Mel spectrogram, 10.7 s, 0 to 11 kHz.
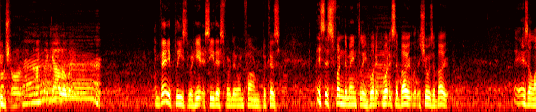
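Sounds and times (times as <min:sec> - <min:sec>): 
cow mooing: 0:00.0 - 0:02.0, 0:07.3 - 0:08.4
speech: 0:00.0 - 0:02.2, 0:03.1 - 0:09.2, 0:10.3 - 0:10.7.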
